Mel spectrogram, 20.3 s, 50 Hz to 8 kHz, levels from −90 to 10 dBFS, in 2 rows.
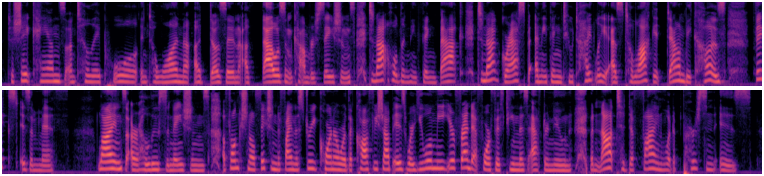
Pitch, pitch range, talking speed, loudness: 205 Hz, 195-235 Hz, 200 wpm, -27 LUFS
